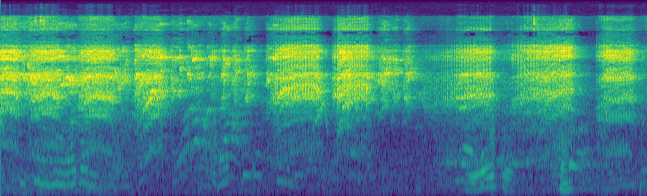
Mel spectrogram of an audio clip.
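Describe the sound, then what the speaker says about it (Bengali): Harsh, repeated squawks and chirps from a caged flock of cockatiels at a zoo, close and fairly loud, with a busy chattering background and some voices mixed in. "আর এটা হচ্ছে ককটেল পাখি"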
